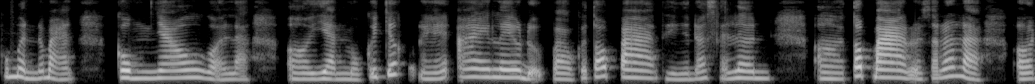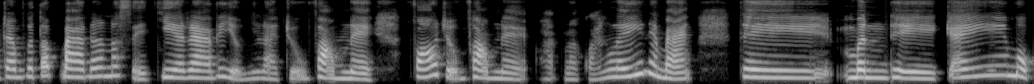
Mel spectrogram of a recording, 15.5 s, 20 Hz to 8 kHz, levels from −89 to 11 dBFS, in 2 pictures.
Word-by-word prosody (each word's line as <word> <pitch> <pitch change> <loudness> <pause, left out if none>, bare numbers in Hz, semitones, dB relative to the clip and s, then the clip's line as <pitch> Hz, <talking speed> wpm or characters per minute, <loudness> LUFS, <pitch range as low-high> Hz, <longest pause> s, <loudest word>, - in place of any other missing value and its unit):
của 290 - -5
mình 280 -6 +1
đó 240 - -2
bạn, 205 -6 -2 0.3
cùng 250 -3 +4
nhau, 250 +2 +1
gọi 210 -4 -3
là, 205 - -6 0.3
ờ, 210 -1 -3
giành 205 -2 0
một 195 -1 -5
cái 290 - -3
chức 375 +1 +1
để 215 +2 -4
ai 280 -1 0
leo 270 -1 +3
được 215 - -1
vào 205 -1 -2
cái 250 - -6
top 295 +3 +2
3 260 -3 +3
thì 205 - -7
người 200 - -6
đó 225 +3 -4
sẽ 245 -1 -8
lên, 240 -1 0 0.3
ờ, 220 -1 -4
top 315 - +6
3, 265 -2 +7
rồi - - -2
sau - - -5
đó 290 - +2
là 230 -9 +1 0.2
ở 210 0 -1
trong 275 +3 0
cái 295 - -1
top - - +1
3 285 -3 +5
đó 295 +2 -1
nó 325 - -1
sẽ 330 -10 -5
chia 270 -1 +1
ra 255 -1 +3
ví 290 +2 -4
dụ 250 - -2
như 225 +3 -8
là 220 -3 -6
trưởng - - -6
phòng 255 -5 +2
nè, 210 -4 0 0.3
phó 290 +5 +3
trưởng 235 - -2
phòng 250 -4 +1
nè 210 -4 -4
hoặc 205 0 -18
là 200 - -9
quản 210 +7 -8
lý 295 +7 +3
nè 390 - +3
bạn. 225 -5 +2 0.4
Thì 260 +2 +1
mình 260 -1 +3
thì 230 -4 +2
cái 325 +5 -1
mục 290 -5 +2
255 Hz, 250 wpm, -20 LUFS, 220-280 Hz, 0.4 s, 3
